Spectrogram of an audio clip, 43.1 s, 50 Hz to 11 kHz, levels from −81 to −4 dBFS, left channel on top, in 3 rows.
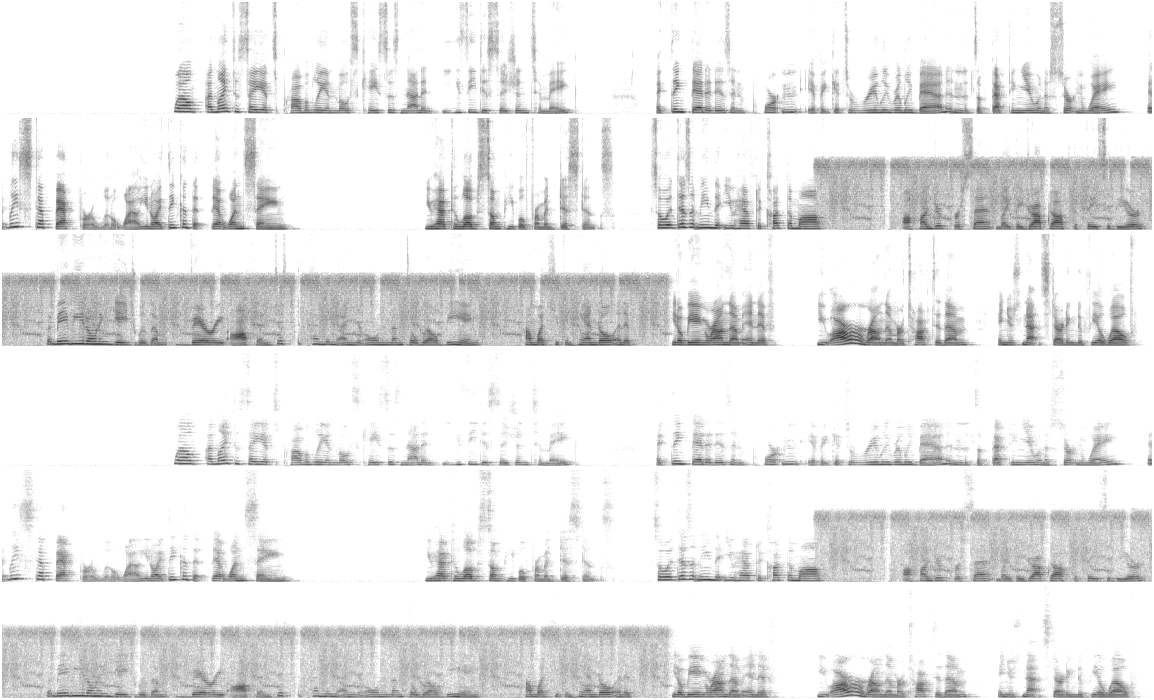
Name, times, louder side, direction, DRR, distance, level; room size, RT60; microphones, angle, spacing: voice 1, 2.2-3.4 3.6-7.1 8.4-14.0 14.3-16.7 17.0-18.0 19.7-21.8 22.5-24.6 25.6-27.7 27.9-28.6 29.3-32.3 32.6-34.7 35.3-36.6 37.1-38.3 38.9-40.8 41.2-42.9, left 5 dB, 75° left, 0.6 m, -32 dB
sound 1, 24.5-37.1, left 5 dB, 15° left, 0.5 m, -42 dB
11.5 x 4.5 x 2.6 m
head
